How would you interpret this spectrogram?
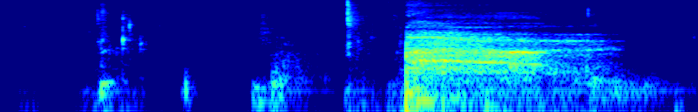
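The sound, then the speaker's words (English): Wet mouth sounds and small clicks as someone gulps an icy cold beverage, followed by a louder breathy, fizzy rush of sound lasting about a second before fading into quiet. “Time for a gulp of my icy cold beverage.”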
